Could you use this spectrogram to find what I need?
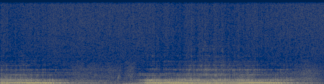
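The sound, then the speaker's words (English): An alligator call played as an effect for the Florida Gator: two long, deep, rumbling lion-like roars, loud and steady, split by a brief pause. “What was that? It sounds like, kind of like a lion. That was the Florida Gator.”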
